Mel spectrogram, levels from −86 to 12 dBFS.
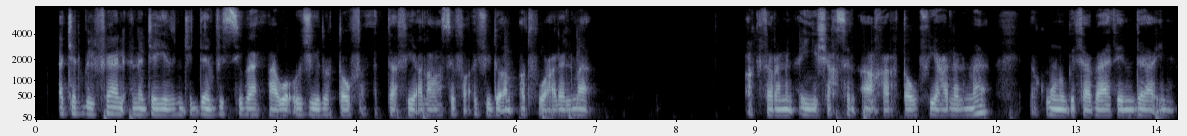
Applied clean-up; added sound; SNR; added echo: neural mask model DeepFilterNet 3.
